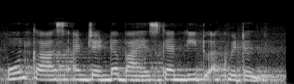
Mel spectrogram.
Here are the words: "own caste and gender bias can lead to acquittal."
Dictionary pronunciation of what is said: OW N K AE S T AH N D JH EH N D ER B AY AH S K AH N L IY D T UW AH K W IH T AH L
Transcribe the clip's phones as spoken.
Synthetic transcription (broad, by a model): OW N K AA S AH N D JH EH N D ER B AY AH S K AH N L IY D T UW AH K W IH T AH L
